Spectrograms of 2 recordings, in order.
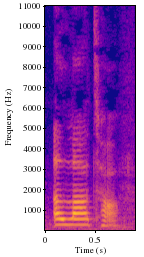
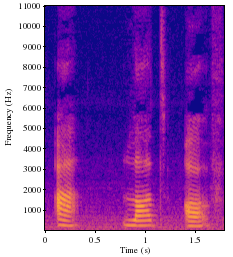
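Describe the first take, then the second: First: The t sound runs straight into of. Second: The words are said separately.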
